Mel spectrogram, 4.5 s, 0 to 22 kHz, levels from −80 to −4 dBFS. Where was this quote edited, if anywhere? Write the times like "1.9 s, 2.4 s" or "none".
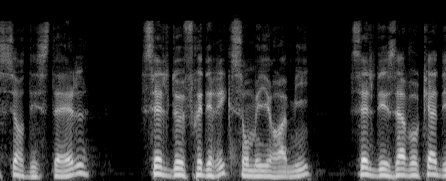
none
